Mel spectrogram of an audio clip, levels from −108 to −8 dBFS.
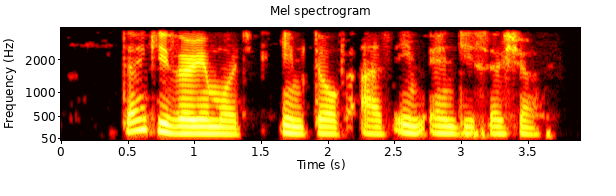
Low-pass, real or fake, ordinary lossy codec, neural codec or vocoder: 3.6 kHz; real; none; none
